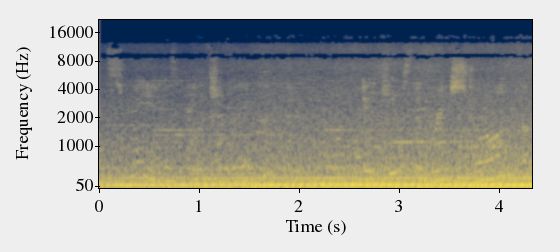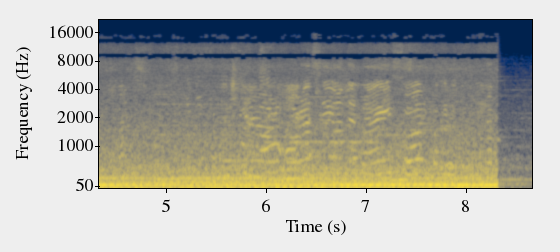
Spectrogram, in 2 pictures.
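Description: Tour boat's engine running with a steady low drone that grows louder, over a rush of wind and water. Voices of people on board come in from about halfway through.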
